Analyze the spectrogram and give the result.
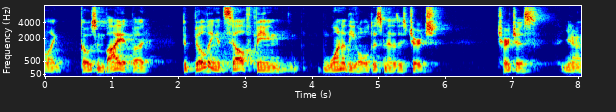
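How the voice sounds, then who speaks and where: A Chilean man with a low-pitched, somewhat mellow voice chats casually as a guest artist in a large, empty church sanctuary. He's hesitant, with lots of fillers and restarts, and the big room makes everything echo.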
